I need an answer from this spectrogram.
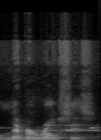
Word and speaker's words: liberosis: And this ancestor energy that I'm talking about is called Liberosis. You could like spell it like you're spelling Libra, but with a Libra, but with don't change the R and the E. So liberosis. So now, if you don't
